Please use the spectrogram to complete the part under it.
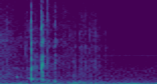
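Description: A quick pair of crisp crunching bites from SpongeBob crabby patty burgers in a video game, then a short pause and one more crunch, close and fairly loud.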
